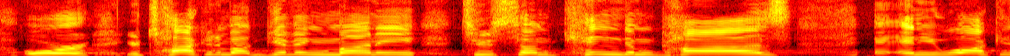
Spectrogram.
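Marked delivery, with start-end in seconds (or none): none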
